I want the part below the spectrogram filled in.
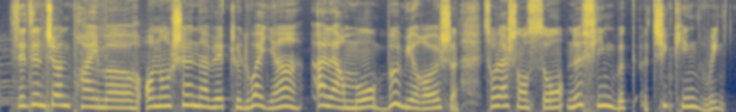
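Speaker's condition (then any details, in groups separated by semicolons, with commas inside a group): No condition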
